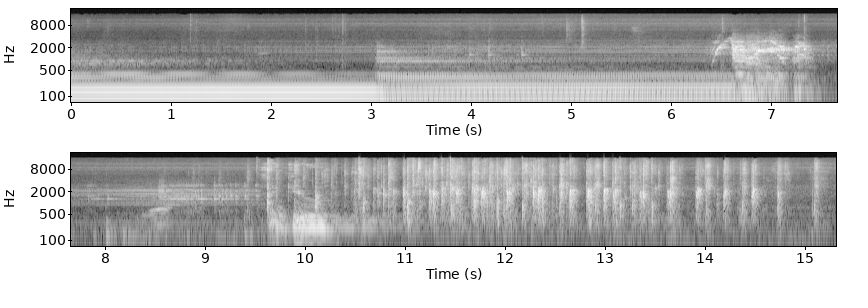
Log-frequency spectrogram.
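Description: A live rock band holds a sustained, distorted final chord that changes once about three seconds in and stops sharply about seven seconds in. After a short lull, the audience claps and cheers from about nine and a half seconds to the end.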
